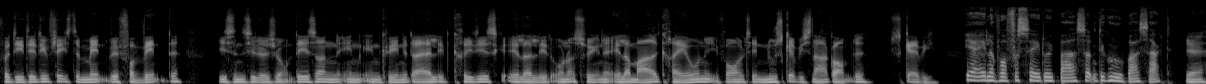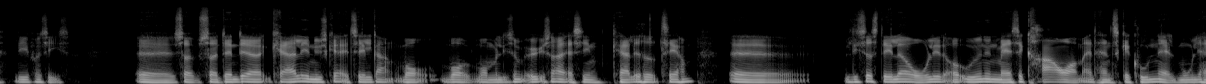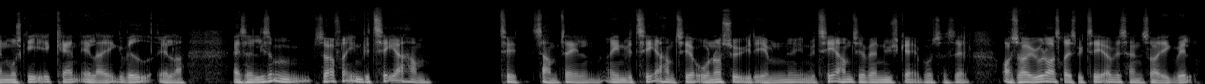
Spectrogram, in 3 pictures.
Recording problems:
none

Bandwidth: 15 kHz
